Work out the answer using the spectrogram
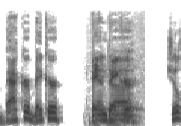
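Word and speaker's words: Bakker: Baker.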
